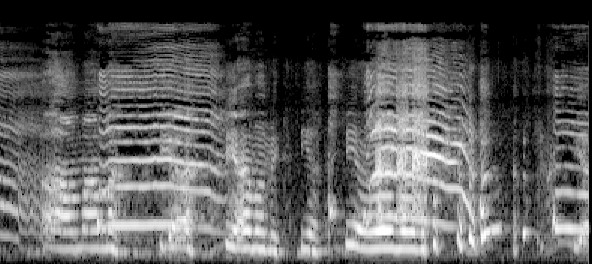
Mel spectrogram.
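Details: Infant crying after being startled by her father's pretend sneeze: loud, sobbing wails in repeated bursts with catching breaths between, in a small room, with a frowning lip.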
